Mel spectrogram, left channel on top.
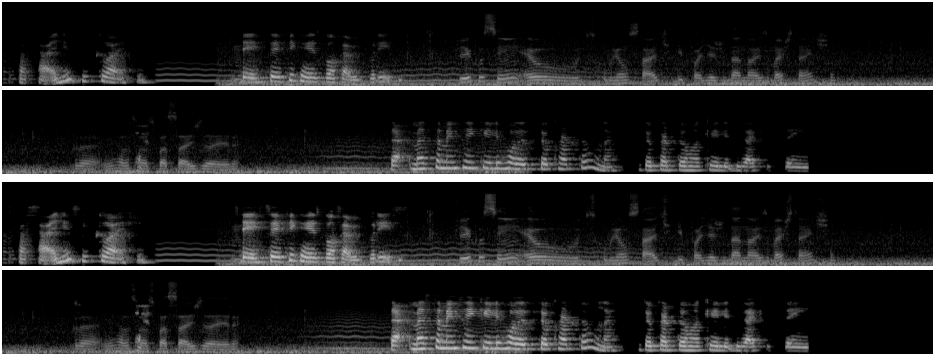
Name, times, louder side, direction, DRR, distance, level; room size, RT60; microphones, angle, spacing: voice 1, 0.0-1.5 2.4-4.0 10.6-10.8 13.2-17.4, right 5 dB, 55° right, 0.4 m, -27 dB
sound 1, 1.5-7.0 12.2-14.5, right 2 dB, 90° right, 1.5 m, -47 dB
sound 2, 2.1-14.6, equal, 5° left, 0.5 m, -41 dB
voice 2, 2.3-2.6 4.5-8.4 10.0-11.7, right 1 dB, 15° right, 2.5 m, -40 dB
head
